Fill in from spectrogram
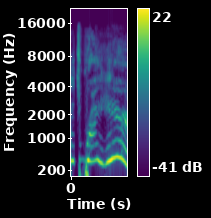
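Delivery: very high, loud mock protest; squealed, hammed-up exasperation; frantic insistence. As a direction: imitate a man at his wits' end. Retold coworker frantic about his car.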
